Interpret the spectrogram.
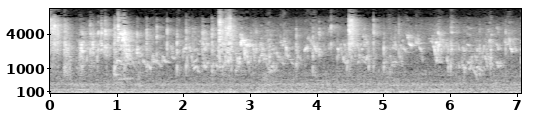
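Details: Budgies chirping in a soft, continuous warble of many quick scratchy notes, with a few louder squeaks standing out.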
